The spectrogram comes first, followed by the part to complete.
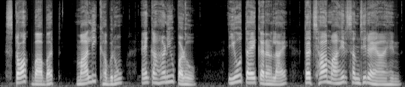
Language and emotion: Sindhi, neutral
